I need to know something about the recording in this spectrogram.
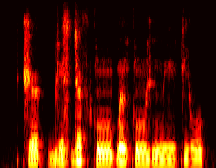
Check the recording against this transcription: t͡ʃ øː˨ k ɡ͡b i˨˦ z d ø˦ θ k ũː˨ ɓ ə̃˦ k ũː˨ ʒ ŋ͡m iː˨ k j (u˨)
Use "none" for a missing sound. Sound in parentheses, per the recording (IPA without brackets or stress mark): u˨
